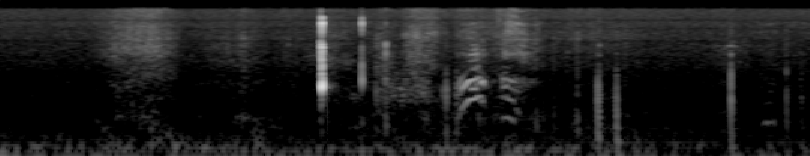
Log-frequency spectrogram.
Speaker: You got hiccups, little one? Oh my goodness. You're so little. Why are you so hiccupy?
